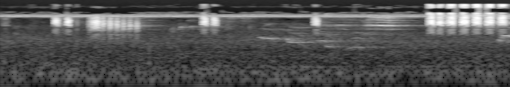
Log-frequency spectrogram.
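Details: Wren chicks in a birdhouse being fed by their parents, giving bursts of harsh, buzzy begging calls in rapid pulses, with a steady high insect-like whine underneath and a few soft whistles.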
